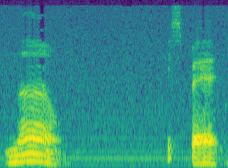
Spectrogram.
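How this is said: There is a pause between the two words. A refusal, then a request to wait. "vamos ver o sentido que ela tem com a vírgula"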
